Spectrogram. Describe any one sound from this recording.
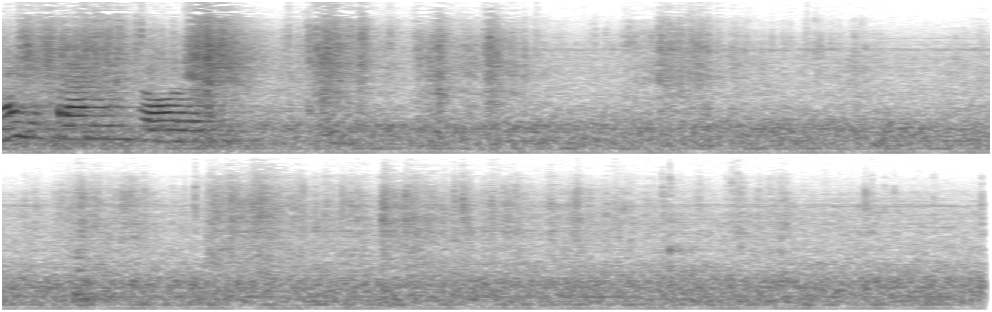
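A spatula scrapes around a metal bowl.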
